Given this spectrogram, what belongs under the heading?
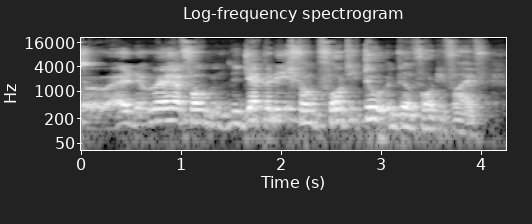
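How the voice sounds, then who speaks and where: A man with a Dutch accent speaks at a moderate pace and fairly high pitch, his intonation lively over noticeable background noise. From Netherlands. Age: 80s+. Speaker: retired navy captain. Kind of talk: interview answer.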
